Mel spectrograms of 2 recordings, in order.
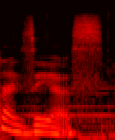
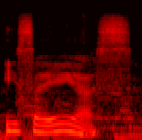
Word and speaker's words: Isaias: It's not Isaias. It's Isaias.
